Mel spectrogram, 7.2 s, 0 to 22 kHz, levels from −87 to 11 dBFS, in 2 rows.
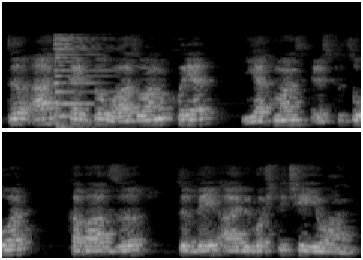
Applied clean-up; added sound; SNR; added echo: classical method WPE with log-MMSE.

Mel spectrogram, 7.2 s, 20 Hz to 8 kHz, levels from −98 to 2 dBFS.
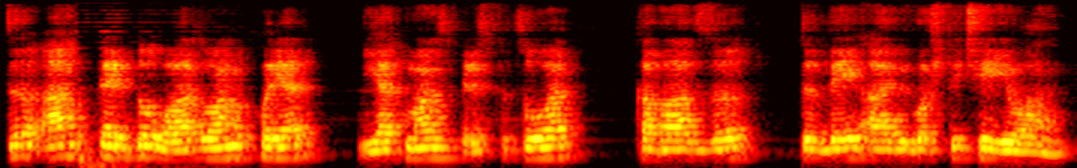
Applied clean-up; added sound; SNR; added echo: neural mask model DeepFilterNet 3.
